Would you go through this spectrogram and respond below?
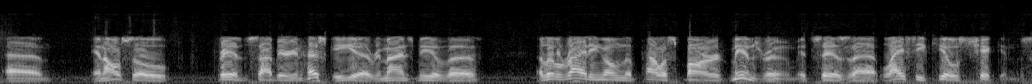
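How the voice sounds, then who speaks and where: A man talking informally on the radio in a hesitant, halting, drawn-out way. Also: low voice, sharp tone, no room sound, low-quality recording.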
